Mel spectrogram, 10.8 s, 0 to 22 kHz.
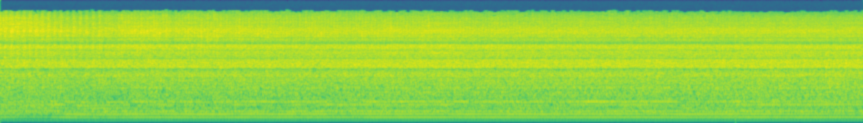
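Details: Craftsman Eco Plus 190cc single-cylinder mower, after a hard-impact repair: holds a steady buzzing drone at constant speed with no knocks or surges. Running normally.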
